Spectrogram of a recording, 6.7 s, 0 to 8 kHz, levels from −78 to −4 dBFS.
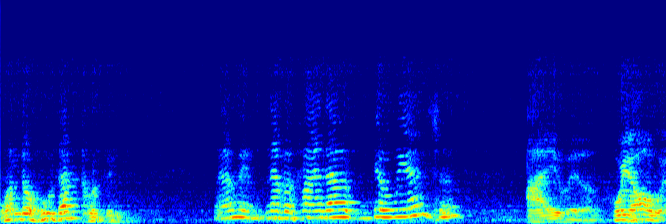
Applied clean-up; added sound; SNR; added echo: none; none; none; reverberation time 0.3 s.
